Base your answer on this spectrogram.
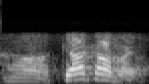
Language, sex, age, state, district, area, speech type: Hindi, male, 60+, Uttar Pradesh, Azamgarh, rural, conversation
